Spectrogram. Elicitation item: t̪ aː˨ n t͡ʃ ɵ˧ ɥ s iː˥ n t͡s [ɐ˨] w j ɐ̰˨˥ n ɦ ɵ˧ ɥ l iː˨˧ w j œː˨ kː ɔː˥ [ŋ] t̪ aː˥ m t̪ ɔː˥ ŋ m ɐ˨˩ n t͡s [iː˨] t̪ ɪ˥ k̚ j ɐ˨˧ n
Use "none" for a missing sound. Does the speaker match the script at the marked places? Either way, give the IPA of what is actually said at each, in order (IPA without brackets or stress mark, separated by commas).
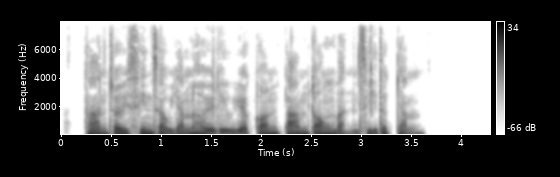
ɐ˨, n, iː˨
